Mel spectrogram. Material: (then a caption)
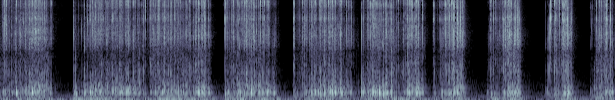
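Rhinestone. Long nails scratch quickly across the stones of a teal rhinestone-studded clutch wallet with a gold frame. Dense, gritty rasping comes in bursts separated by brief silent gaps. The scraping has a bright, crackly top and a faint low-mid tone running through it.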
